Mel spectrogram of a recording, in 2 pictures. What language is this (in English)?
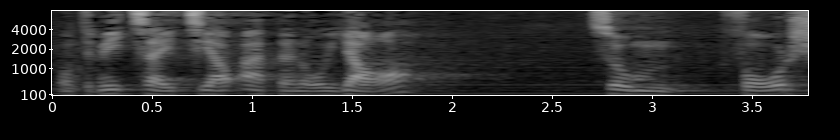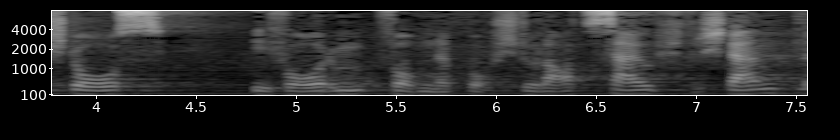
Swiss German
